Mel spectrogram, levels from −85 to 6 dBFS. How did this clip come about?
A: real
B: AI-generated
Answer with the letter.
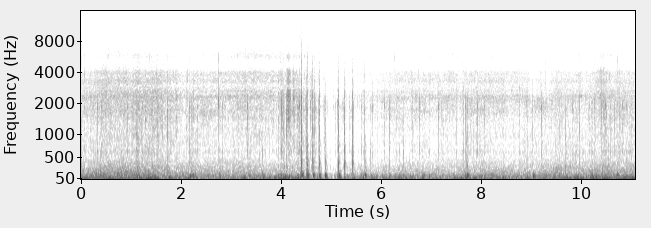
A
